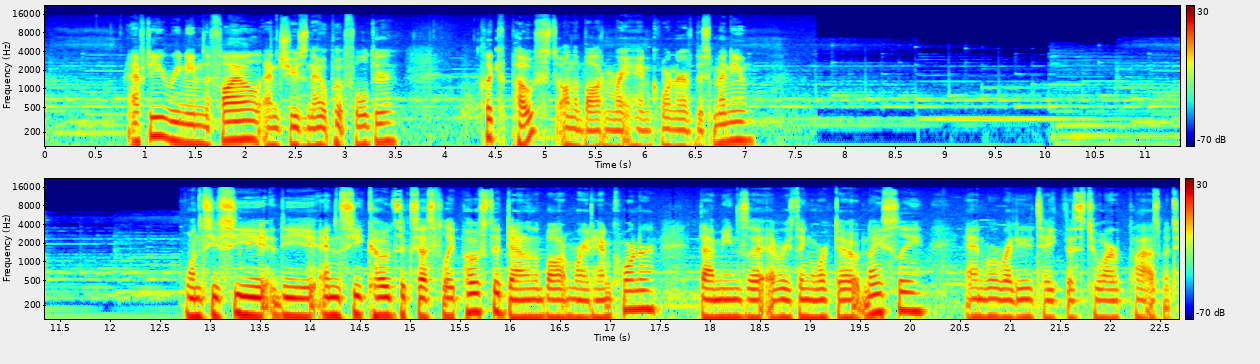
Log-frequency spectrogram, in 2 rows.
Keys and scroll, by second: 3.6-6.9 typing.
